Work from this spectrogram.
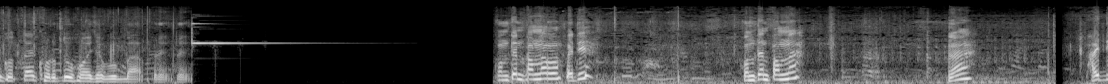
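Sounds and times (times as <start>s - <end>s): voice: 0.0s - 2.0s, 5.0s - 8.8s, 9.4s - 11.0s
high bell-like ding: 1.9s - 4.2s.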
